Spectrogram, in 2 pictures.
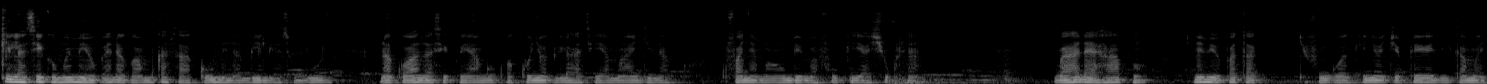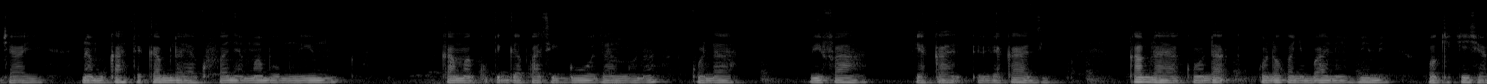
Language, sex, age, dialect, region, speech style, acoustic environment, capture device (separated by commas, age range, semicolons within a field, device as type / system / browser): Swahili, male, 18-24, Kenya - Nairobi Sheng-influenced, Kenya, focused, silence, desktop / Windows / Chrome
